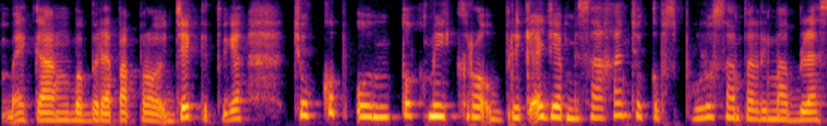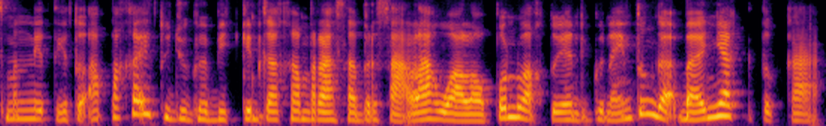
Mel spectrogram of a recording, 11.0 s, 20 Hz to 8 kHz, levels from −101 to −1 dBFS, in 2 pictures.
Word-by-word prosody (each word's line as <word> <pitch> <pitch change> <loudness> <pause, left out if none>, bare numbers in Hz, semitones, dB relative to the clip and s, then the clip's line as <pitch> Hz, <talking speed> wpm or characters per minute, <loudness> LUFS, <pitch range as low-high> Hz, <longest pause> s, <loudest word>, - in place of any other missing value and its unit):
megang 175 0 -2
beberapa 175 0 -1
projek 175 +9 +1
gitu 205 - -3
ya, - - -7 0.3
cukup 290 +5 -1
untuk 260 +2 +2
micro 260 -1 +5
break 235 +7 0
aja, 255 -1 +5
misalkan 235 +6 -3
cukup 270 -2 -6
10 220 +4 -4
sampai 230 -5 -3
15 190 0 -2
menit, 200 -1 -5
gitu, 185 - -4
apakah 240 +9 -2
itu 280 - -7
juga 205 -3 -5
bikin 190 +2 -4
kakak 190 +1 -1
merasa 180 -2 +1
bersalah, 185 0 +2
walaupun 160 +7 +3
waktu 205 -5 0
yang - - -7
digunakan 175 -4 -5
itu 325 - -1
enggak 280 -7 +2
banyak, 235 +9 +5
gitu, - - -10
Kak? - - -7
200 Hz, 180 wpm, -22 LUFS, 185-250 Hz, 0.3 s, micro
